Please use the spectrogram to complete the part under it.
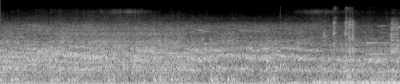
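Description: A train rumbles past at a crossing.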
